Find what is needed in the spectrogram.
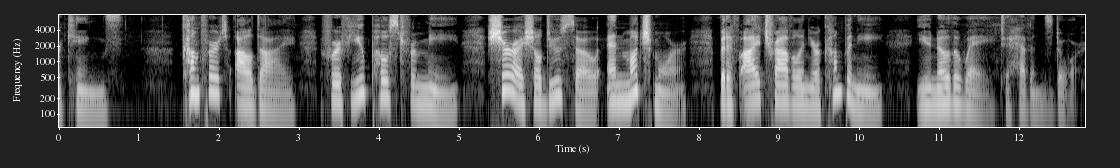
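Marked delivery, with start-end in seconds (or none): none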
